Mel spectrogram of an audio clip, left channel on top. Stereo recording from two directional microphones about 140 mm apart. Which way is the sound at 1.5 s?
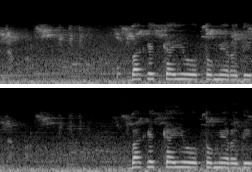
25° right (ahead or behind).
